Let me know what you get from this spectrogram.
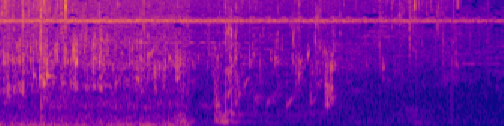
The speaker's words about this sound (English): And we've been canoeing a lot. These days, my favorite sound is the paddle hitting the water and listening to it glide and drip off.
